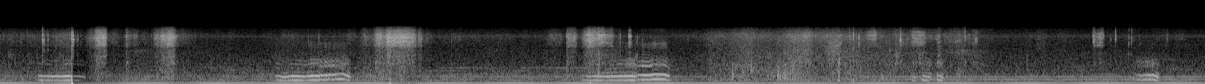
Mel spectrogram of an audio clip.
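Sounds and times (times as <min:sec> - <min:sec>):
cat snoring: 0:02.8 - 0:03.6, 0:06.0 - 0:06.7.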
